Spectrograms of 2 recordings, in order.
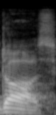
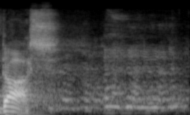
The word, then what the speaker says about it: Dawes: there i think william dawes yeah how do you spell that again not dos that's d-o-s-s this is d-a-w-e-s dawes so let's examine the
